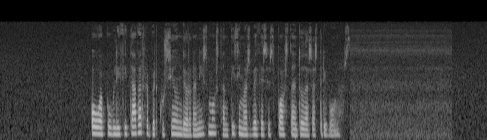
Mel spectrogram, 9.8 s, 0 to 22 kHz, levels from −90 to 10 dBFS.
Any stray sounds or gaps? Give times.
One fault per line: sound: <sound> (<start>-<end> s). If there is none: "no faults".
no faults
